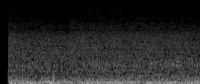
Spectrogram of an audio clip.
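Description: Steady wind noise rumbling on the microphone, with a fainter even hiss above it.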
